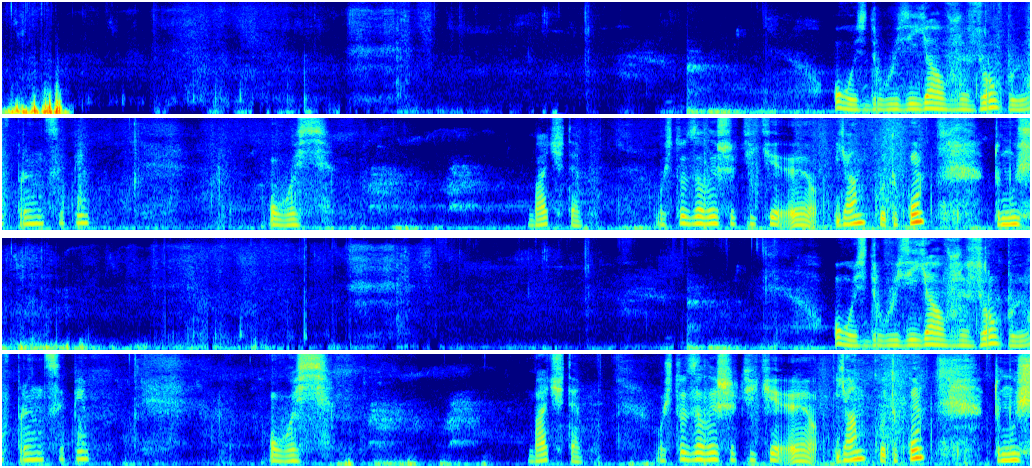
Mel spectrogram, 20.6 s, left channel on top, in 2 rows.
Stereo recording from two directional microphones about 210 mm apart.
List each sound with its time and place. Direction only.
3.5 s a sound: 15° left (ahead or behind)
7.6 s speech: centre (ahead or behind)
11.7 s a sound: centre (ahead or behind)
13.0 s speech: centre (ahead or behind)
15.5 s speech: centre (ahead or behind)
19.6 s speech: 20° left (ahead or behind)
